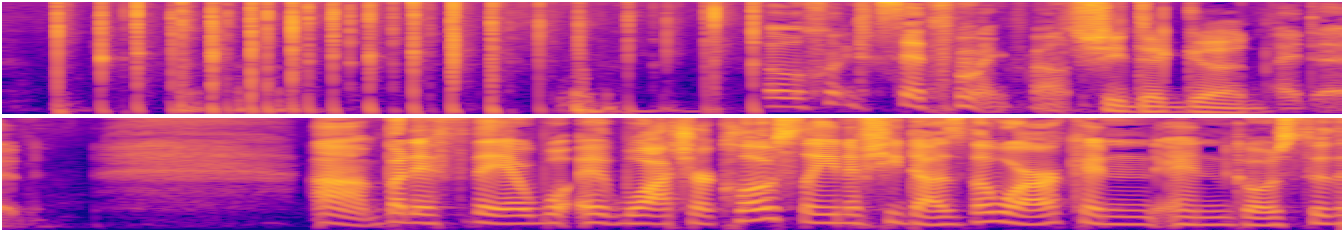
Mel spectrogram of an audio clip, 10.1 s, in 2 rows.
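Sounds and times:
small group applauding: 0.2s - 2.9s
speech: 2.9s - 10.0s.

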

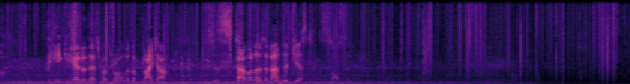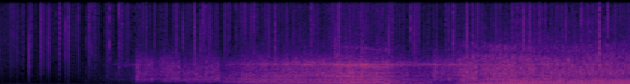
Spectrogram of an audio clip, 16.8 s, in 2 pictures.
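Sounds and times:
seaplane engine roaring for takeoff: 0.0s - 5.7s, 12.4s - 16.7s
speech: 0.7s - 4.8s.

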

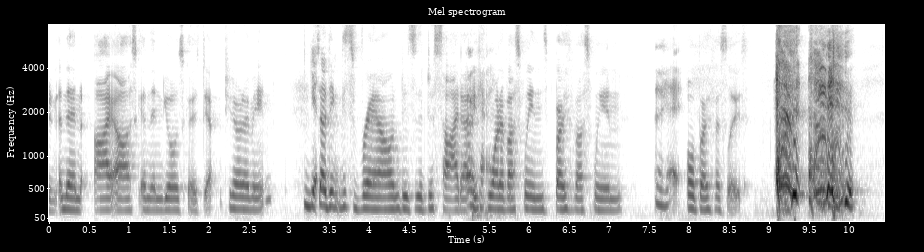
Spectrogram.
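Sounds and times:
speech: 0.0s - 10.2s
person sneezing: 9.1s - 10.1s.

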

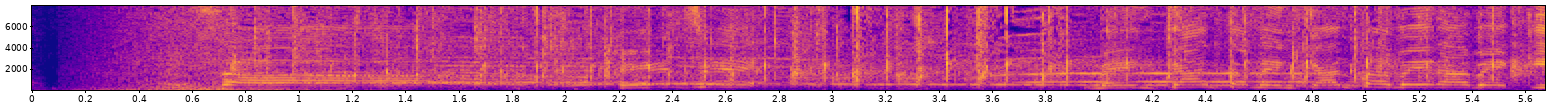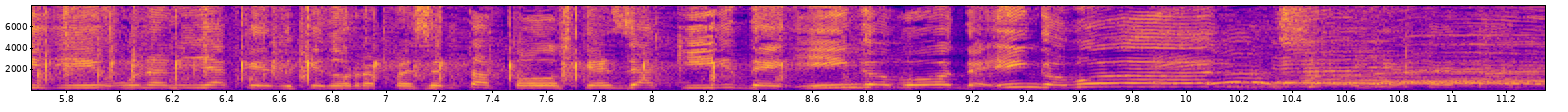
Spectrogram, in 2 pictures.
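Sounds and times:
speech: 0.7s - 1.1s, 4.9s - 10.8s
applause: 0.7s - 8.8s.

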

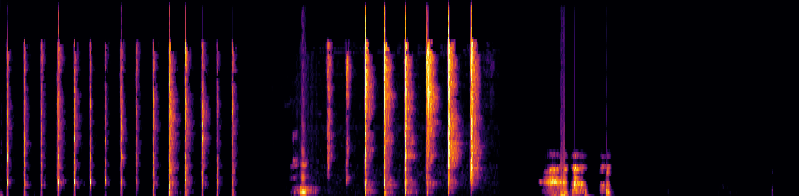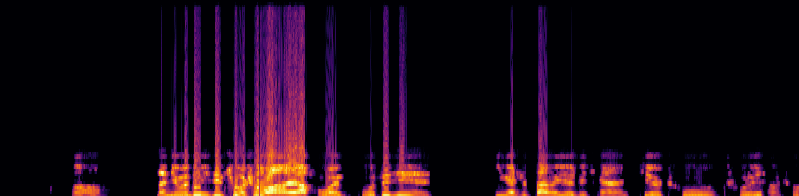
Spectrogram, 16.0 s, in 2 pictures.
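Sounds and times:
hand clapping: 0.0s - 2.4s, 3.0s - 5.0s
speech: 3.0s - 3.2s, 5.7s - 6.2s, 8.7s - 15.9s.

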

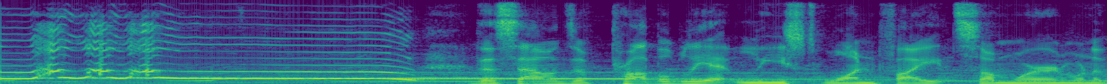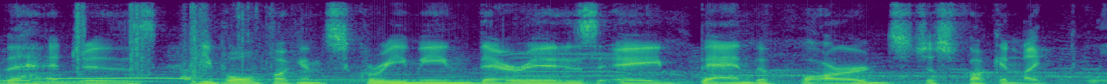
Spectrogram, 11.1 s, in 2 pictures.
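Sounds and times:
voice imitating a howl: 0.0s - 9.6s
speech: 2.4s - 11.0s.

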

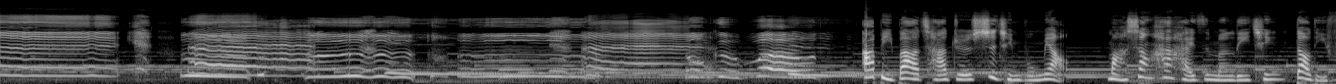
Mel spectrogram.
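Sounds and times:
children crying: 0.0s - 8.4s
speech: 8.8s - 13.3s.

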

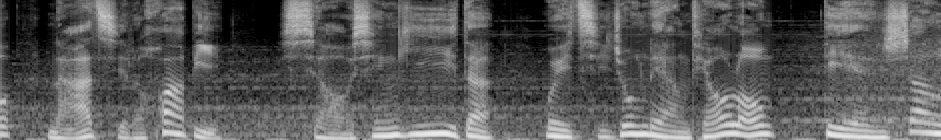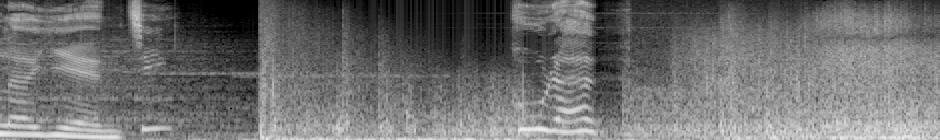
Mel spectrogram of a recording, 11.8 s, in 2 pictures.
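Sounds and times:
speech: 0.0s - 7.0s, 9.1s - 10.0s
loud thunderclap: 7.5s - 11.7s.

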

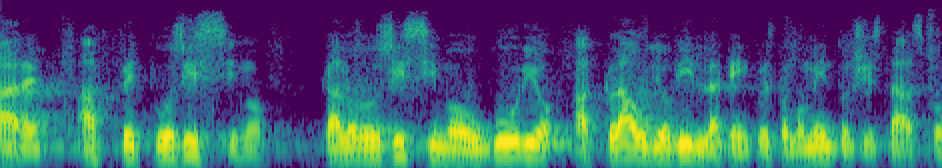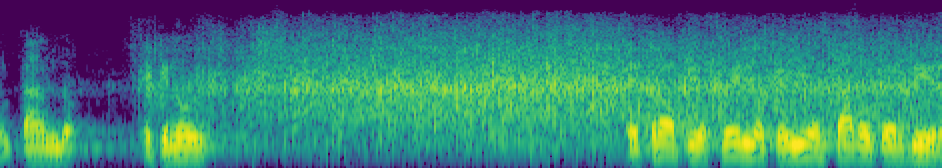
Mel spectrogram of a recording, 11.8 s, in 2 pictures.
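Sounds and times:
speech: 0.0s - 7.8s, 9.8s - 11.7s
audience applause: 6.7s - 11.7s.

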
